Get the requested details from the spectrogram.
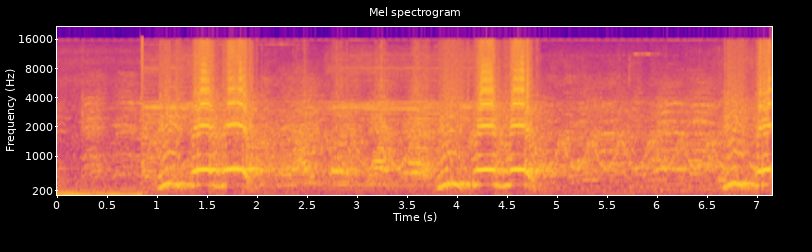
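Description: Loudspeakers blare a voice over a crowd.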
